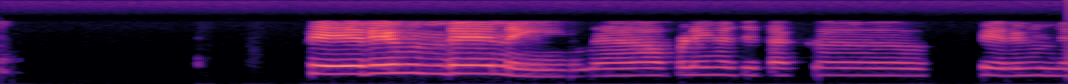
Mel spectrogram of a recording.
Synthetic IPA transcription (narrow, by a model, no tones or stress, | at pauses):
pʰeːɾeːɦʊnd̪eːnəĩːmɛ̃ːəpɳeːɦəd͡ʒeːt̪ək | pʰeːɾeːɦʊnd̪e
